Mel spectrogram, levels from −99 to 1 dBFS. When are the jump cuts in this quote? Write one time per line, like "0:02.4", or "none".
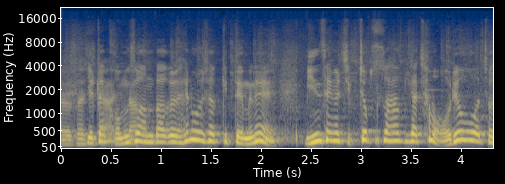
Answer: none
